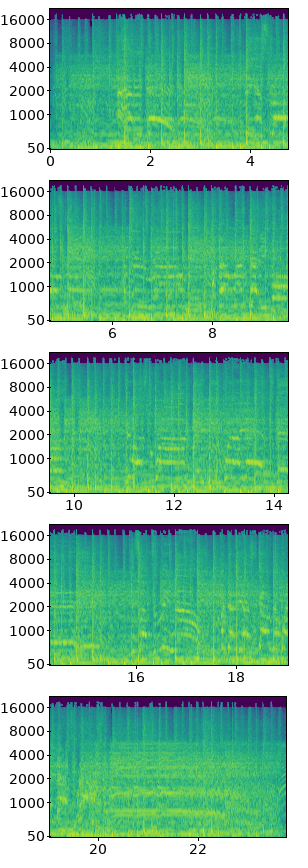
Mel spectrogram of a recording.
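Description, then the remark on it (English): A loud, dense rock track driven by pounding, steady drums, with a strained, shouting male vocal riding over distorted guitars throughout. “I just really love the drums on this one, just that drum and him shouting, because, you know, everything else is kind of taking its time leading you in.”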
